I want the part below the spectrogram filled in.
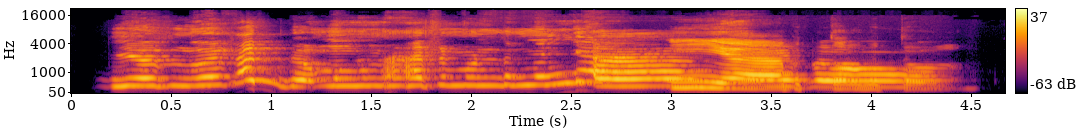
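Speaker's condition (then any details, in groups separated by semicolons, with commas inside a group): Cerebral palsy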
